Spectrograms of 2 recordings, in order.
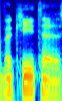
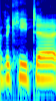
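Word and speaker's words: vaquita: I hit the record button here is about Vitas so so why don't we jump in you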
